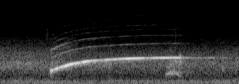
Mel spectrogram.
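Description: A single police car siren wail rises sharply and holds a steady high tone for about a second before cutting off, loud and close.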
